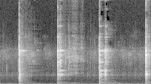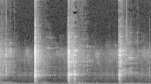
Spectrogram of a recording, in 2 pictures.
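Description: A steel hoe chopping into stony ground, seven strikes a little under a second apart, each with a short metallic clink as the blade hits stones in the soil.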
